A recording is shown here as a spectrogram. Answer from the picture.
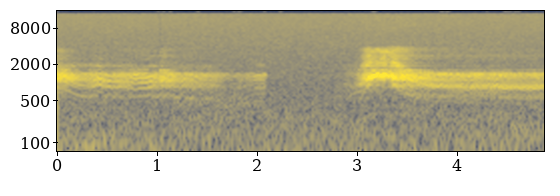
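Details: Mountain lion caterwaul in Utah during courtship, a female in heat calling loudly to attract a male: long drawn, harmonic wailing notes held for seconds, a brief pause, then a louder rising yowl that settles into a steady wail.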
